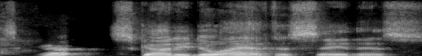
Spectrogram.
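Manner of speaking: slow, deliberate, drawn-out delivery. Retelling what an actor on set used to say: Miguel Ferrer voice. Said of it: "with that incredible voice of his".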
